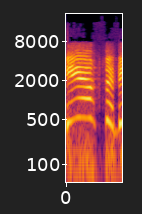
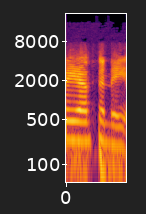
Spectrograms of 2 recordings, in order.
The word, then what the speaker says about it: Anthoni: It is spelled R-A-H-N, R-A-H-N, and it's not spelled like Anthony either. It's A-N-T-H-O-N-I.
